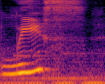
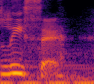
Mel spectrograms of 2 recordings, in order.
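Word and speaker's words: Lyse: from English to like lease is not least in Japanese it's Lise and that's one of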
